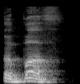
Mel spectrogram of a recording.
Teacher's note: it's a central vowel it's like the word cut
